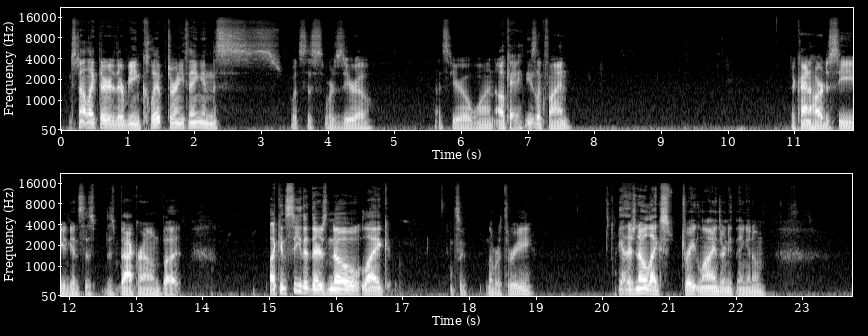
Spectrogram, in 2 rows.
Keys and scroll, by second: 21.4 super+q, 22.2 super+q.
